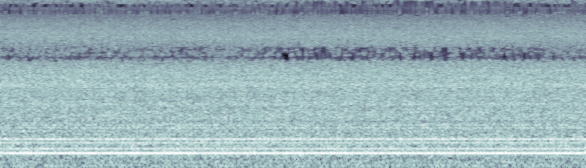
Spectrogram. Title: AC makes a hissing noise inside the cabin and from outside this is happening… what do? #FordExplorer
